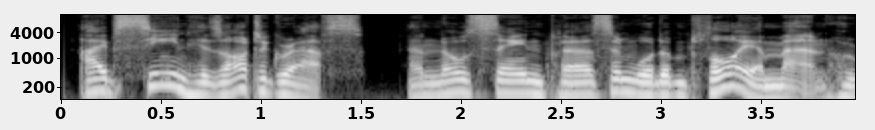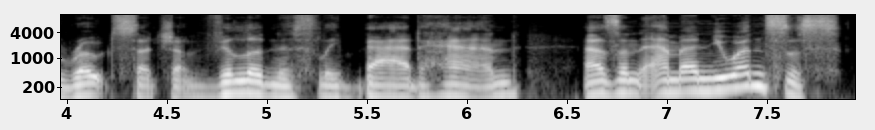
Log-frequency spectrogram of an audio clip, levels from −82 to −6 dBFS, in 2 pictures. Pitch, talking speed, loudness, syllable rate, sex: 130 Hz, 165 wpm, -17 LUFS, 4.7 syllables/s, male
